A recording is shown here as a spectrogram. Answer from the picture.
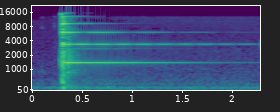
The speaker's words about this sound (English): Ding. Oh, come on. How do you not use your bell?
